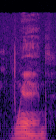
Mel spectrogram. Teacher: there is a nasal vowel in that wind, which is not something that you would expect.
